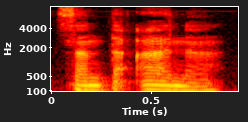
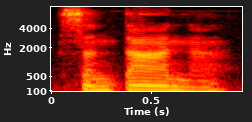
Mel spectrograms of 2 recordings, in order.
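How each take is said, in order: First: A glottal stop separates the two vowels. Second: The two vowels run together without a break. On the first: This is the Philippine Spanish way. "But in Philippine Spanish, it's Santa Ana... There's that glottal stop" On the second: This is the standard Spanish way. "in standard Spanish accent or dialect, this first phrase is going to be elongated with that vowel"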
